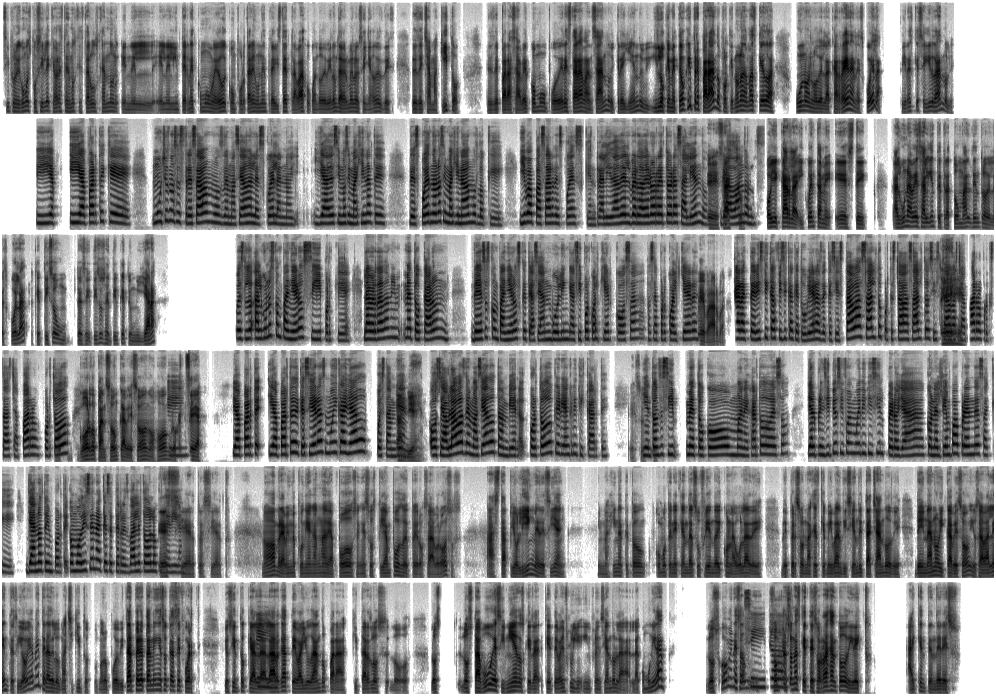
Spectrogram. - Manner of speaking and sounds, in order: laughing while speaking: "lo que sea"
- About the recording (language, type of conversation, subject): Spanish, unstructured, ¿Alguna vez has sentido que la escuela te hizo sentir menos por tus errores?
